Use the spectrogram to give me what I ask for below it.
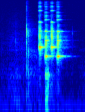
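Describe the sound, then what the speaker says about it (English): An Aosu video doorbell motion alert chimes on a phone: a short soft tap followed by a quick run of four bright, bell-like ringtone tones, clear and close with no voices. "I get that notification"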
